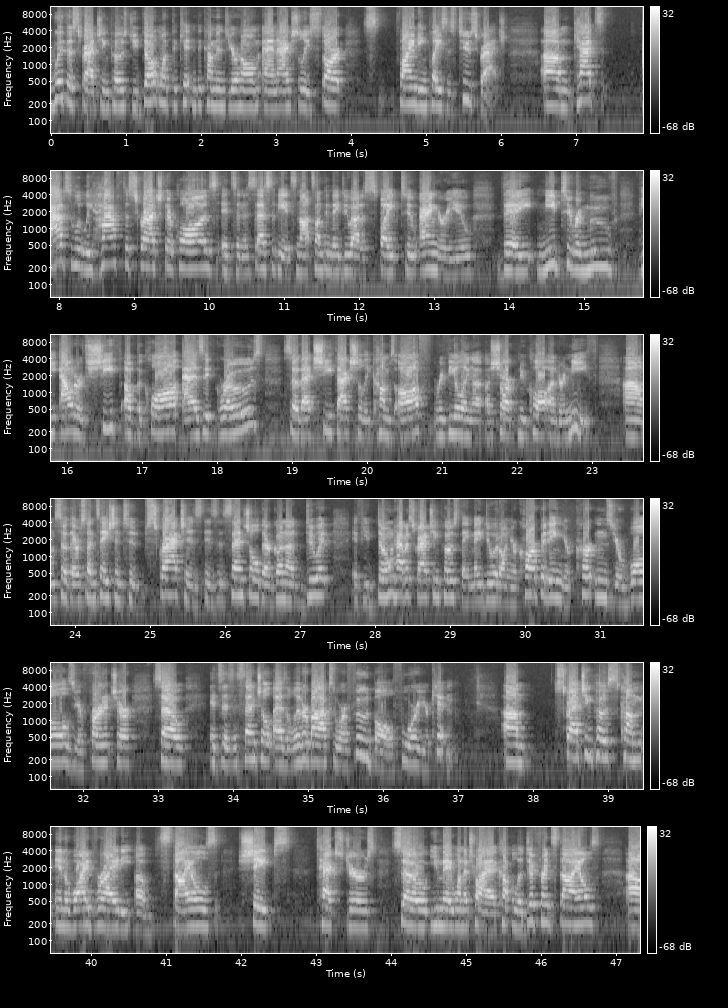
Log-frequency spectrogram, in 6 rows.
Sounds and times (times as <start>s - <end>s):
Speech: 0.0s - 37.0s, 37.6s - 47.3s.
